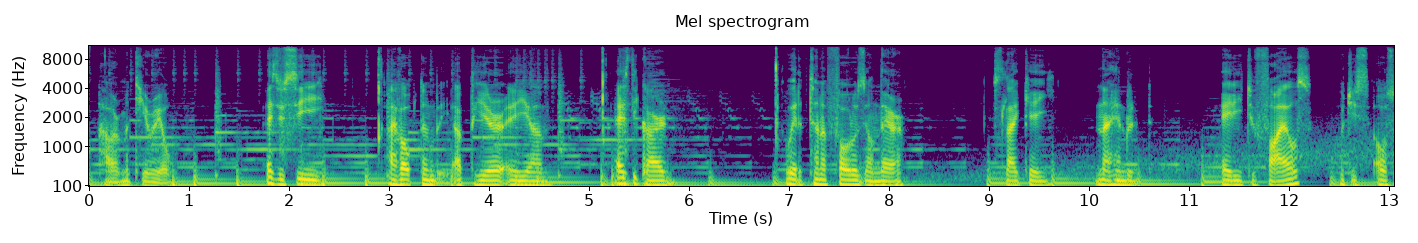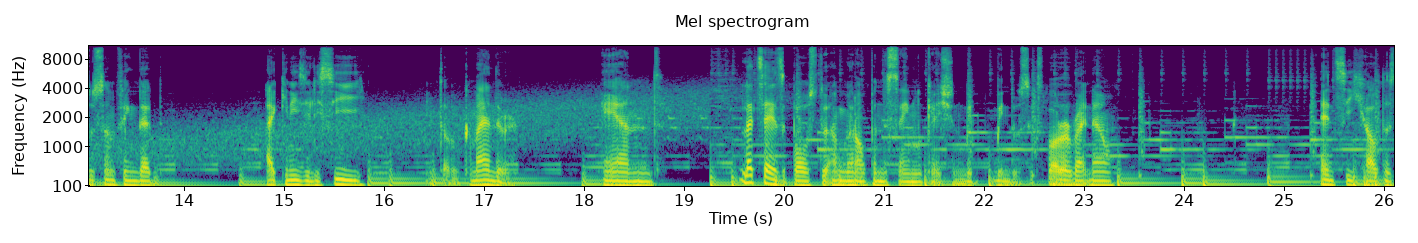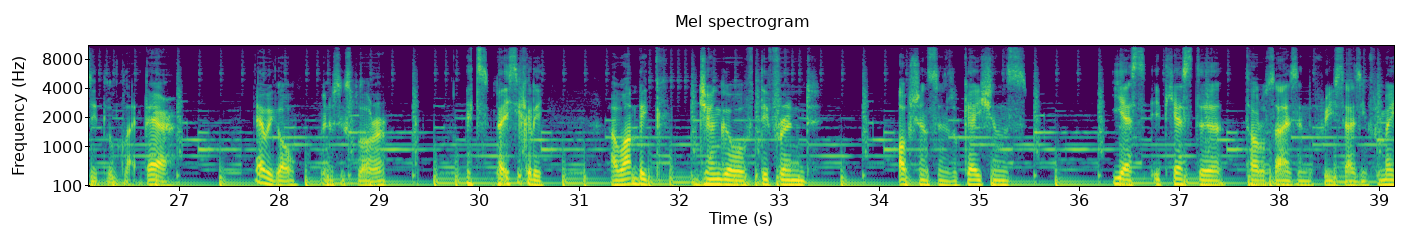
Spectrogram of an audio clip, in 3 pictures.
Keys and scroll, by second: 6.2 Page_Down, 23.6 super+e.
